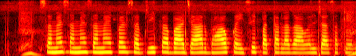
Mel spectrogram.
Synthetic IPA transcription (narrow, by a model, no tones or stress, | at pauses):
sɐməjsəməjsəməjpɐɾsəb̚d͡ʒikabaːd͡ʒaːɾbʱaːwkəɪsepət̪aləɡaːʋəld͡ʒaːsəkeɡa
